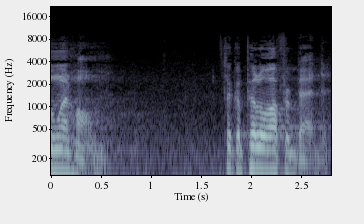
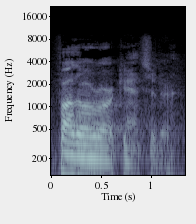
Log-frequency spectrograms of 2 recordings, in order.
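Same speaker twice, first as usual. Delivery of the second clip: usual speaking voice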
